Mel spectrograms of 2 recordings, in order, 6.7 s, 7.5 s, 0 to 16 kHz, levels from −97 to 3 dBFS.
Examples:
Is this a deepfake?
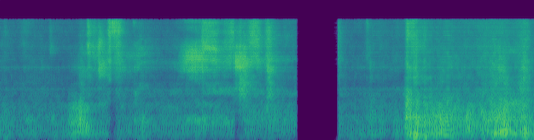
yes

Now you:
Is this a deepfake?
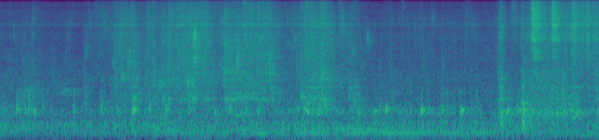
yes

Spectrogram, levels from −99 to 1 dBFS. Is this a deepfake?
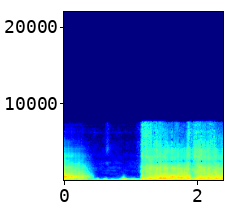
yes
